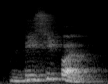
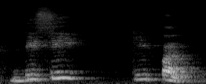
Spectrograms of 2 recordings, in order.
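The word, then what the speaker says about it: disciple: उसी प्रकार यहां पर अगर देखा जाए तो डिसिपल डिसिपल डिसिपल में सी साइलेंट है, अगर सी को अगर पढ़ा जाता है तो यह वर्ड गलत हो जाए। जैसे कि डिसिकीपल डिसिकीपल मतलब गलत हो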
